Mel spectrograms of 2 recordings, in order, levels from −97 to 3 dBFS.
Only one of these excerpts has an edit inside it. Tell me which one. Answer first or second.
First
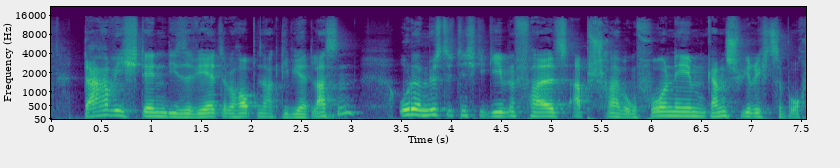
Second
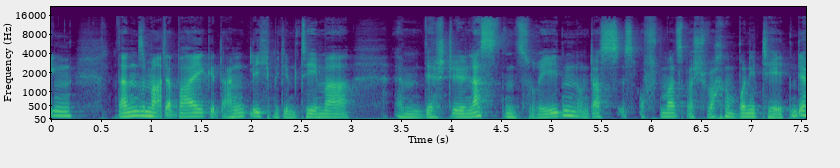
second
